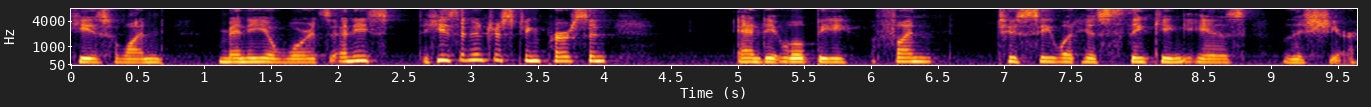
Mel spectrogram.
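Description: A woman with a plain, everyday voice, medium pitch, ordinary pitch variation, a fairly slow pace, on a very clean recording with a silent background. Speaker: listener contributor. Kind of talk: recorded message.

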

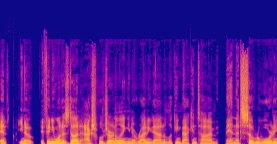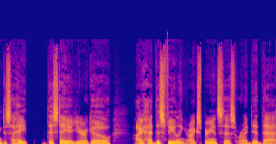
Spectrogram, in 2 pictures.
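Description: An unremarkable speaking voice in an American accent moves at a fairly quick pace with fairly even intonation. The sound is dry and close, with no echo. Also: man, medium pitch for a man. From East Tennessee, US South. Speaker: tech entrepreneur. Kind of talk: casual interview chat. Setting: remote call.

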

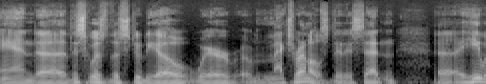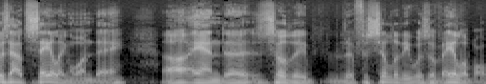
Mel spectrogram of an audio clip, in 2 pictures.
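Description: A very deep, low male voice with an American accent at a moderate pace, on a very clean recording with a silent background. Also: ordinary pitch variation. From Kansas, Wichita. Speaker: retired radio news journalist. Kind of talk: casual interview. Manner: halting.

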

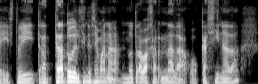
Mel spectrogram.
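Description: An unremarkable speaking voice at a moderate pace with fairly even intonation and a quiet background. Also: man. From Madrid, Spain. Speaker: sales trainer and author. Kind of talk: casual interview chat.

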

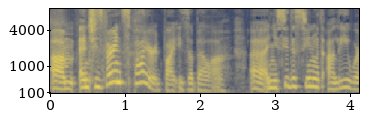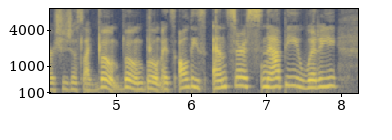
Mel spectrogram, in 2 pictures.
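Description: Speaking at a moderate pace with hardly any pauses, a woman uses a fairly high voice with very wide pitch swings. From Montreal, Quebec. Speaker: opera singer. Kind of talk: casual chat.

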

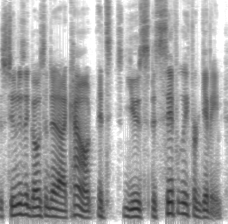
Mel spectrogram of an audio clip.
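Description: In a very clean recording with a silent background, a man talks at a fairly quick pace. He has a normal speaking voice with ordinary pitch variation. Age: 40s. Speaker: personal finance author and blogger. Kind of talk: casual interview chat.

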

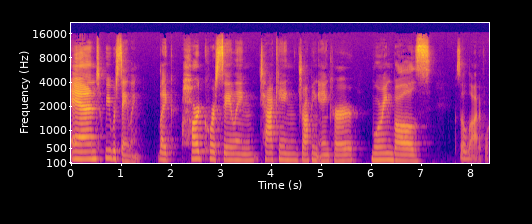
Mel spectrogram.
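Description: A woman speaks very slowly in a fairly low voice. Her tone is bright and sharp. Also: big swings in loudness. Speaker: podcast co-host. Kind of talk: casual chat. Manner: animated, chatty.

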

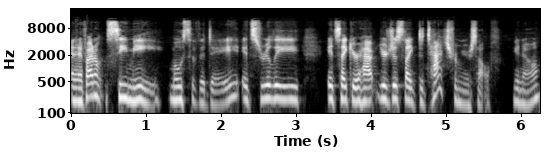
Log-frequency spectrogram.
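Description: A woman with an American accent speaks at a medium pitch with ordinary pitch variation and a somewhat breathy quality. The sound is dry and close with no echo, over a quiet background. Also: moderate pace. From Miami, Florida. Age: 30s. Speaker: podcast host. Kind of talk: casual chat.

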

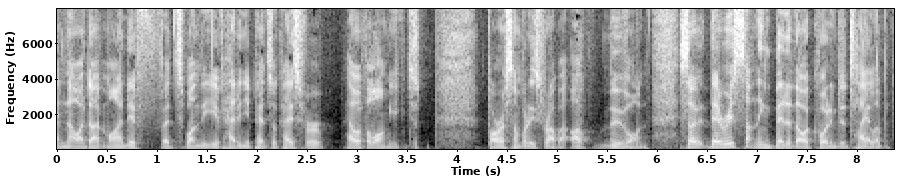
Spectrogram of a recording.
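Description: Very fast speech comes from a man with an Australian accent and fairly low pitch. The recording is very clean, with a silent background. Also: ordinary pitch variation. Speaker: podcast host and author. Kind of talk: casual chat.

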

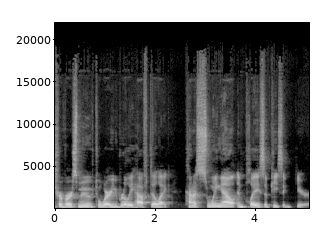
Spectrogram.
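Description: Speaking at a moderate pace with lively intonation, a man with an American accent has an unremarkable speaking voice, caught in a very clean recording with a silent background. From Texas, Dallas. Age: 30s. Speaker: rock climber. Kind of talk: interview storytelling. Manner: casual, many fillers.

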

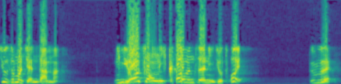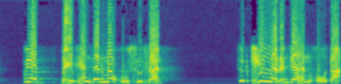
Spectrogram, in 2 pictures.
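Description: The speaker uses lively intonation at a moderate pace, with long, frequent pauses. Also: man, extremely high pitch for a man. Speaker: radio call-in listener. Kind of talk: heated debate. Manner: animated.

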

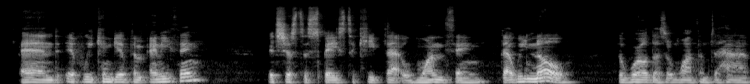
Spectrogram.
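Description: With an American accent, a man speaks at a moderate pace in a fairly low, somewhat breathy voice and fairly even intonation. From Massachusetts (Springfield). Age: 30s. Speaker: physics teacher. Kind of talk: casual chat. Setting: call.

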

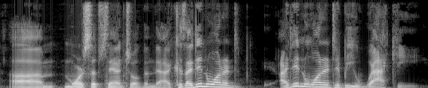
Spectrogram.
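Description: The voice has an American accent, captured in a very clean recording with a silent background. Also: man. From Southern California. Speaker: children's book author. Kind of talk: interview.

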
